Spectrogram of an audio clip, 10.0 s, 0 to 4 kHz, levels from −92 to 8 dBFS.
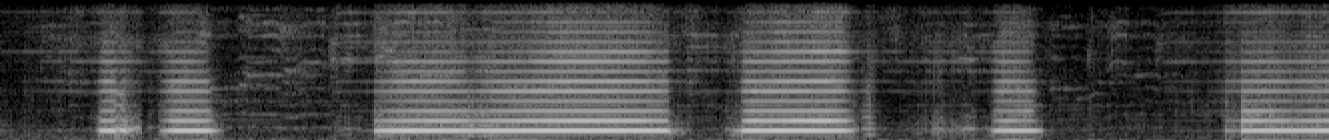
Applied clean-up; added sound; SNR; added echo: neural separator model SepFormer WHAMR!.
